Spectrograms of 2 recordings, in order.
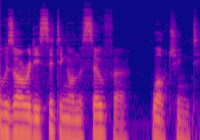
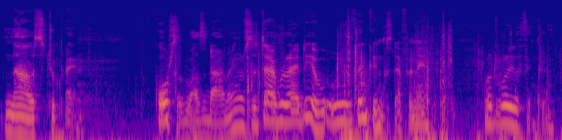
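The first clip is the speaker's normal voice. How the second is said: put-on drunk British aside; 7 semitones higher, 9 dB quieter than usual. Mocking the heroine as a drunk British guy. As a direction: mutter it like a tipsy British bloke. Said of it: "my drunk kind of British guy".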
